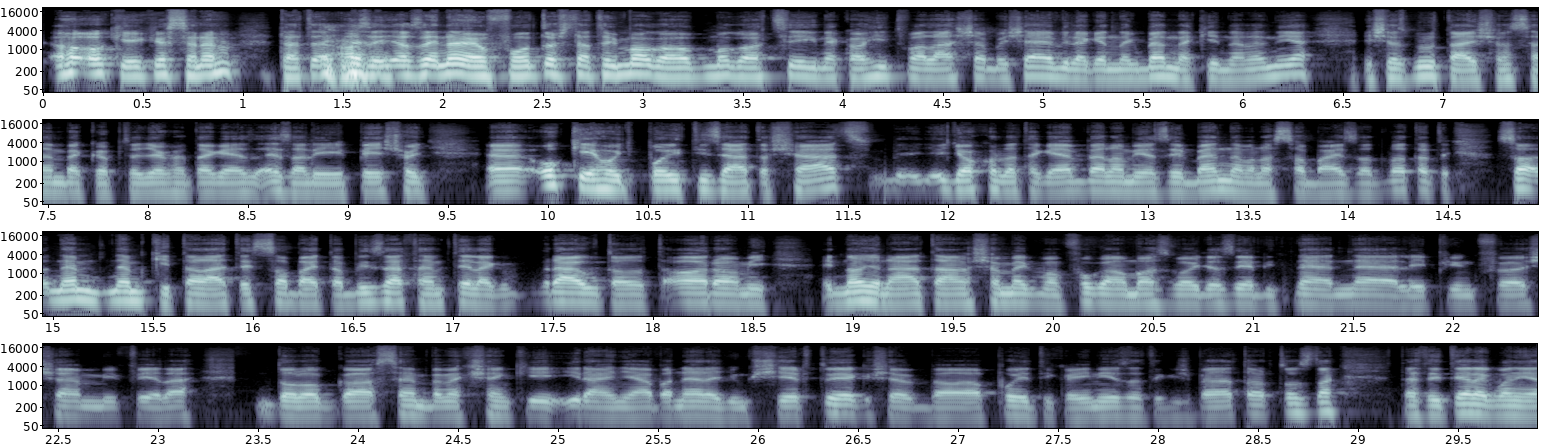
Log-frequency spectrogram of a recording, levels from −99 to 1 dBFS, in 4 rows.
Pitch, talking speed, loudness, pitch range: 110 Hz, 195 wpm, -22 LUFS, 105-130 Hz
